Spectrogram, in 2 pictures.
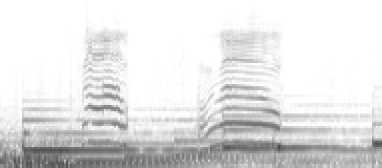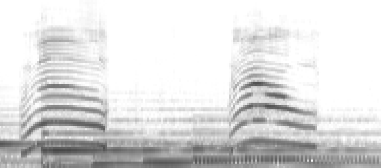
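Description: A Scottish Fold cat meowing four times, each meow rising and then falling in pitch, the last one the longest, over soft background music with held notes.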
